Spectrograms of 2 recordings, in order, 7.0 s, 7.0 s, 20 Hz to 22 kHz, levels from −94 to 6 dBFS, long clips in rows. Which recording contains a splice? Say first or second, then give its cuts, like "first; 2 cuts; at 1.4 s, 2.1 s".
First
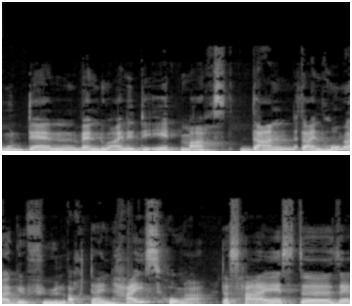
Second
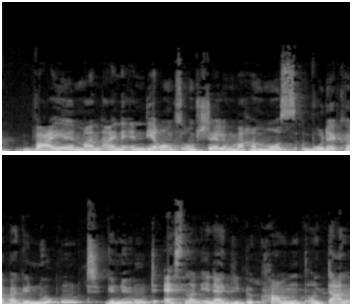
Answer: first; 3 cuts; at 2.9 s, 4.1 s, 5.6 s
